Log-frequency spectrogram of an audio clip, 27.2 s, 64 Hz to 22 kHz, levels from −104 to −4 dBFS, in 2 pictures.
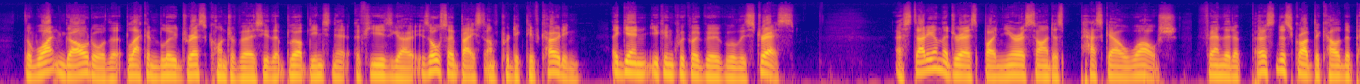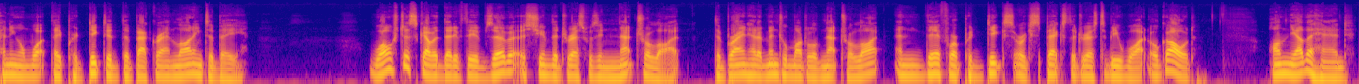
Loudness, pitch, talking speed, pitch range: -22 LUFS, 120 Hz, 215 wpm, 110-130 Hz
